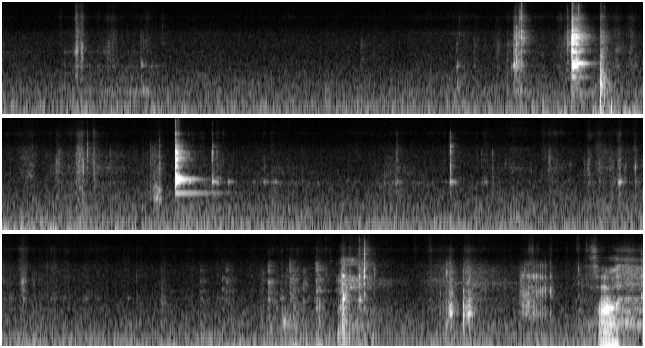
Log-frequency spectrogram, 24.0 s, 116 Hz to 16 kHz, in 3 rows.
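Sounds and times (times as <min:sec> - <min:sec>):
sharp metal clang: 0:10.2 - 0:10.8.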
